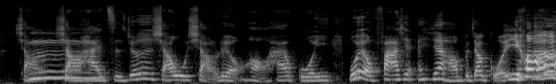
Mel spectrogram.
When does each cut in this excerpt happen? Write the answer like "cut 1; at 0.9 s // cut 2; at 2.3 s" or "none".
cut 1; at 3.4 s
